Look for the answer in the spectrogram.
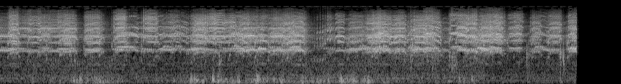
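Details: Noisy Nanday parakeets chatter in California's Santa Monica Mountains, recorded 24 October 2020: continuous raucous screeching calls overlapping in bursts, ending abruptly after about six seconds.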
